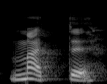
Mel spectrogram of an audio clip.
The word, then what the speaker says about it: maths: Alors on a TH, c'est un T. Les maths.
